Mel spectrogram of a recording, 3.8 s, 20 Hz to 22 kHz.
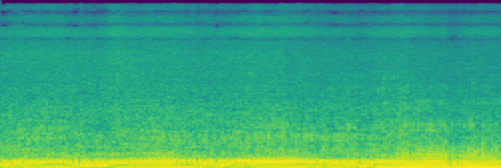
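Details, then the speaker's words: BMW E36 M3 on cold start with P1188 and P1189 codes; owner suspects O2 sensors or injectors: loud idle whose low drone wavers, rising and sagging, hunting rather than holding steady; fluctuating cold idle, cause unconfirmed. "the idle kind of fluctuates on a rough start"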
